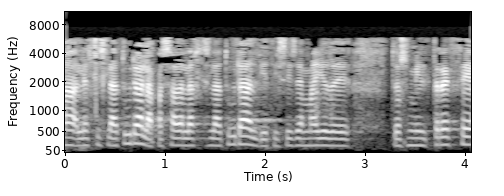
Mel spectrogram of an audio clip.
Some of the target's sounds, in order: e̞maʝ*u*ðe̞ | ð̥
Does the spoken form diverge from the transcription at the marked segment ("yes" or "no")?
yes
